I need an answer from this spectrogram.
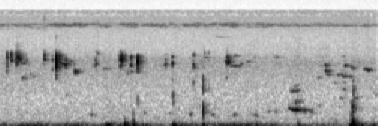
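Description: Faint birdsong: scattered short chirps over a low steady rumble, with a couple of soft knocks near the end.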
